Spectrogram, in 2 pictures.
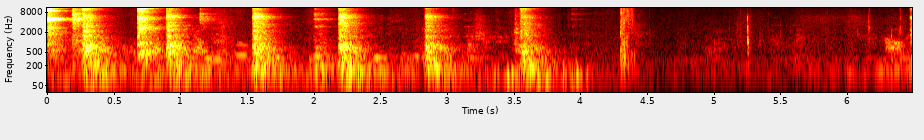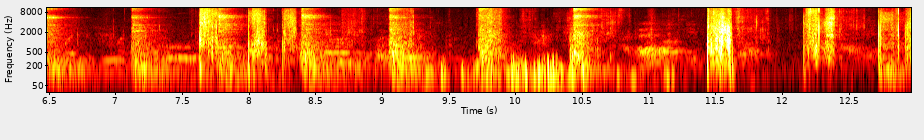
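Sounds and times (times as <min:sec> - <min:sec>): sharp knocks and clatter: 0:00.0 - 0:03.9, 0:06.4 - 0:10.7.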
